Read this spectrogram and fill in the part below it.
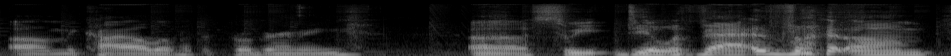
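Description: Bright-voiced man explaining his craft casually. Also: mid-range voice, steady tone, measured pace, faint music behind. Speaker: guest sound designer. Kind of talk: casual podcast discussion.

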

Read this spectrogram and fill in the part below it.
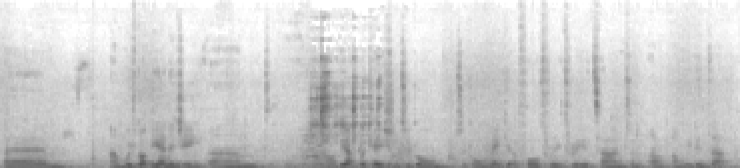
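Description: A man speaking as a football manager in a post-match press interview, frank and halting with many restarts. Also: medium pitch, distant mic, very noisy. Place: small clubhouse room with reporters. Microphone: handheld phones and recorders held up by reporters.

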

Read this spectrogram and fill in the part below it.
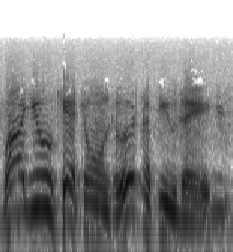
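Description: Folksy Southern schemer running a circus, lively higher voice, persuasive, vintage radio comedy. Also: male voice. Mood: coaxing. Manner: folksy, persuasive, halting with "well, now". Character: Squire Skimp, smooth-talking rural circus manager, coaxing schemer. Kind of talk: 1930s-40s radio comedy acting. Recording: muffled, noisy vintage radio recording.

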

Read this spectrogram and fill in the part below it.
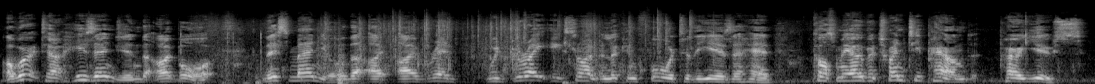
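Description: A man's voice: a little high, lively intonation, a little slow, background noise. A man in his sixties co-hosting a sailing vlog, telling stories with mock indignation and teasing banter inside a small yacht cabin. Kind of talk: casual banter.

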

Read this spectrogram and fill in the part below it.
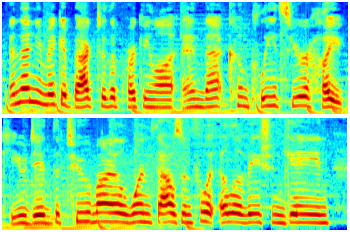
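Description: A woman's voice: a little high, fairly even intonation, normal speed, a little mellow. Woman narrating a trail guide over music. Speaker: travel vlog host narrating a hiking guide. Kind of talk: casual instructional voice-over narration. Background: background music.

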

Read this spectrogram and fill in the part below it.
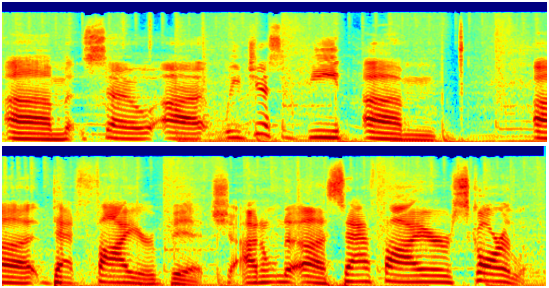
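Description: Slow-talking middle-aged man livestreaming. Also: fairly high pitch, fairly bright tone. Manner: halting, repetitive, informal. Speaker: livestream host. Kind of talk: casual livestream chat. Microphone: close desk microphone. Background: background music.

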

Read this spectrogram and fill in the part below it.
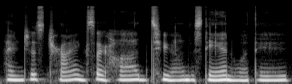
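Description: Young woman, ASMR host, soft rambling chat, flat and dark, dry close-mic sound. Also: mid-range voice, a little slow, husky, no room sound. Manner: soft-spoken, slips into whispers, many fillers. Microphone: close ASMR microphone.

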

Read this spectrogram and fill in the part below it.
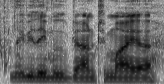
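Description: A man's voice: mid-range voice, slight background noise. A young man casually talking to camera while fishing on a creek bank, rambling and self-deprecating, recorded on a head-mounted action camera. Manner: laid-back, rambling, self-deprecating, many "uh"s. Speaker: fishing vlogger. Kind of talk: casual outdoor commentary to camera. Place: outdoors on a creek bank under a bridge.

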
